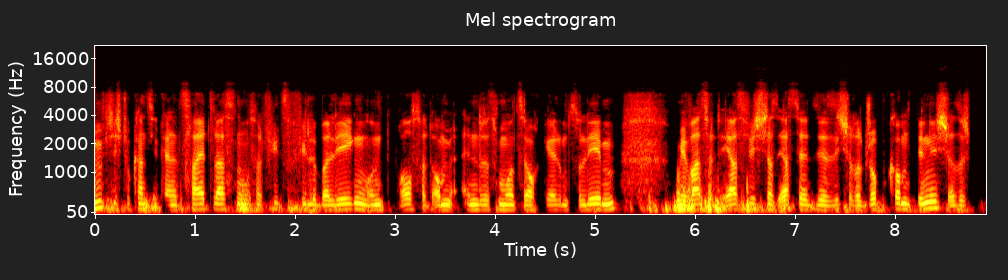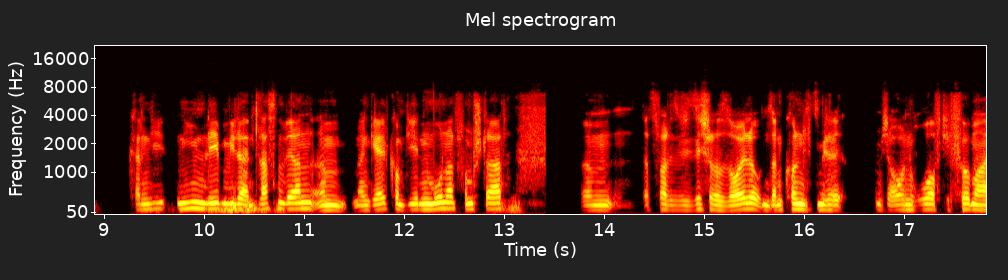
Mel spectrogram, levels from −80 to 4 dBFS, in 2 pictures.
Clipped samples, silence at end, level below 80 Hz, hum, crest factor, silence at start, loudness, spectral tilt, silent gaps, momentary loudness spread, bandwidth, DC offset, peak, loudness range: under 0.1%; 0 s; -48 dBFS; none; 16 dB; 0 s; -19 LUFS; -5.5 dB/octave; 8.98-9.25 s, 13.43-13.73 s; 11 LU; 8.4 kHz; under 0.1%; -2 dBFS; 3 LU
